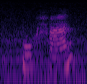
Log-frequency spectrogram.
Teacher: ketika dia diapit oleh vokal Tuhan, H-nya jadi sedikit lebih ringan. Dan kadang-kadang bunyi H itu tidak diucapkan.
